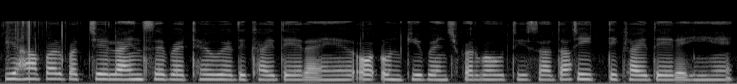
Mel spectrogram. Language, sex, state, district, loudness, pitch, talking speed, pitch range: Hindi, female, Chhattisgarh, Bastar, -24 LUFS, 225 Hz, 195 wpm, 215-230 Hz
